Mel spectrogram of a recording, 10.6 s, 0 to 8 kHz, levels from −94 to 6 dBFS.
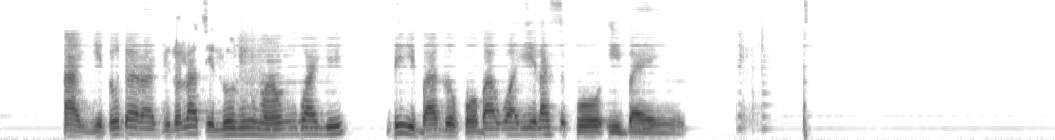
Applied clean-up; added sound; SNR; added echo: neural mask model DeepFilterNet 3.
